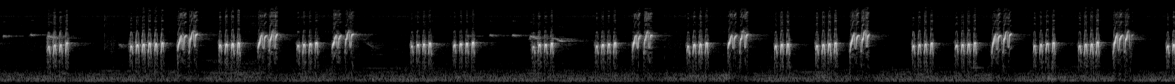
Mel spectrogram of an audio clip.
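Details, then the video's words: Golden bulbul (kutilang emas) in lively, chatty, crystal-voiced song used as a trapping lure. A long, fast series of clustered chirps, roughly two bursts a second, mixing mid and higher upslurred notes over a faint hum. "suara burung kutilang emas pikat terbaru 2023 || Suara pikat kutilang emas gacor"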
